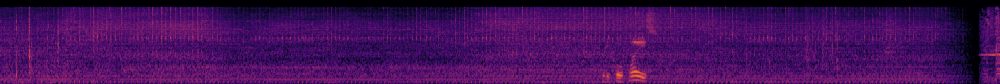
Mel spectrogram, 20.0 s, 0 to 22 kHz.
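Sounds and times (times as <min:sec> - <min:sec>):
scooter engine idling: 0:00.0 - 0:20.0.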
